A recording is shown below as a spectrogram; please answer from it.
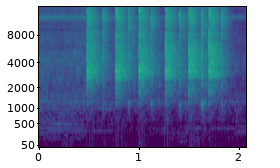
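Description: Hot oil spattering in a frying pan around a frying beef burger patty: a quick run of about seven sharp pops, roughly four a second. The oil is spattering because the pan is too hot.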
